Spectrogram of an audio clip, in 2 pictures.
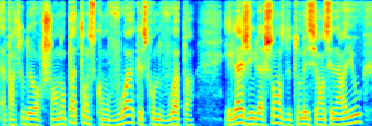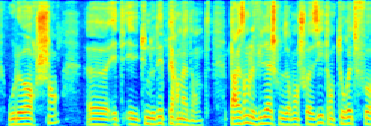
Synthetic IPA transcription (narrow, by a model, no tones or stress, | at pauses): apaʁt̪iʁd̪əɔʁʃɑ̃nɔ̃pat̪ɑ̃sə̥kɔ̃vwakəsə̥kɔ̃nəvwapa | ḛlaʒeylaʃɑ̃sd̪ət̪ɔ̃besyʁɛ̃senaʁjouləɔʁʃɑ̃ | øɛɛt̪ynd̪ɔnepɛʁmanɑ̃t̪paʁɛɡzɑ̃pləvilaʒkənuzavɔ̃ʃwaziɛt̪ɑ̃t̪uʁed̪əfɔʁ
